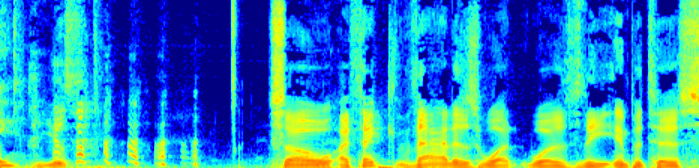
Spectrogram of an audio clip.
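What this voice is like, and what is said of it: Usual voice. Nothing is said of it.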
